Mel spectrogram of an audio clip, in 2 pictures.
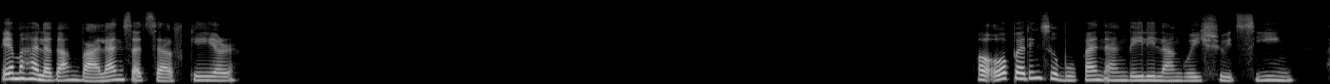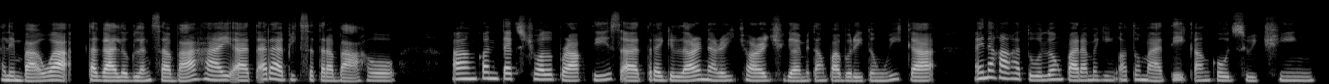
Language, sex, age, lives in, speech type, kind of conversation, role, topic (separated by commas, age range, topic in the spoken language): Filipino, female, 30-34, Philippines, read, expert-assistant, expert, Kapag natututo tayo ng ibang wika, nagbabago ba ang paraan ng ating pag-iisip?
